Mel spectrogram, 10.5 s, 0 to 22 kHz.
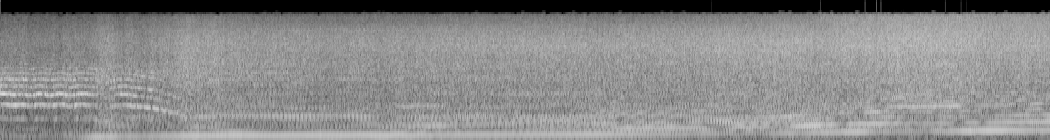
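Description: Air-cooled Volkswagen Type 1 flat-four engine with twin carburettors, running on an engine dyno. A wavering higher note falls away in the first two seconds, and the engine settles at low revs. Then its pitch climbs slowly and steadily as it is loaded through a power pull.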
